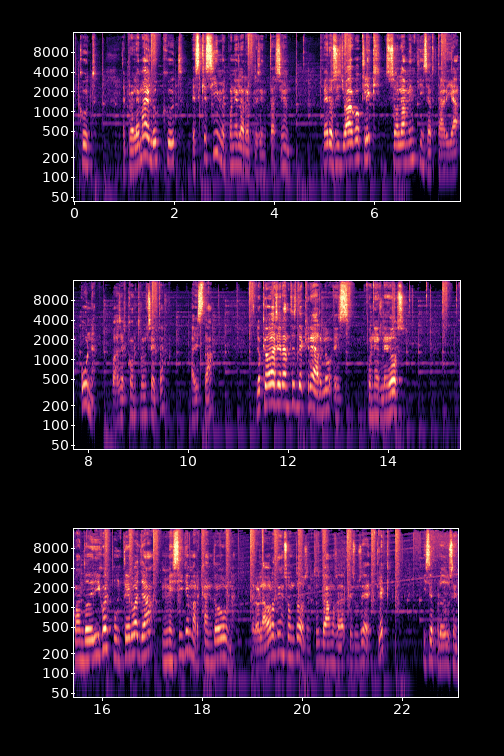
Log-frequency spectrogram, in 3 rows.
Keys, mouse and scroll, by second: 1.4-3.7 middle drag, 4.6-5.8 middle drag, 5.8 click, 6.8-9.3 middle drag, 9.3 ctrl+z, 11.0-13.6 middle drag, 13.6 click, 14.4-18.4 middle drag, 21.5 click, 22.6-23.1 middle drag.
